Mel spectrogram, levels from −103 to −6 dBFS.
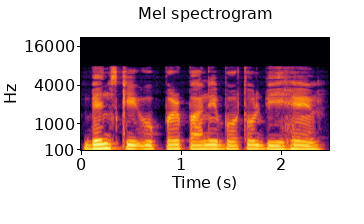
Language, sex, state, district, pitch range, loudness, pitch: Hindi, male, Arunachal Pradesh, Papum Pare, 125-140 Hz, -17 LUFS, 130 Hz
